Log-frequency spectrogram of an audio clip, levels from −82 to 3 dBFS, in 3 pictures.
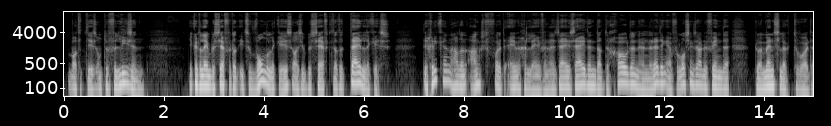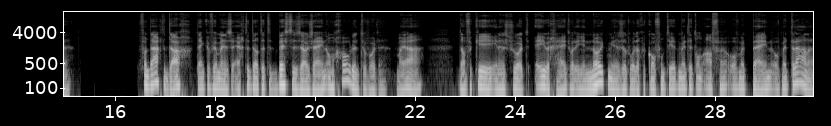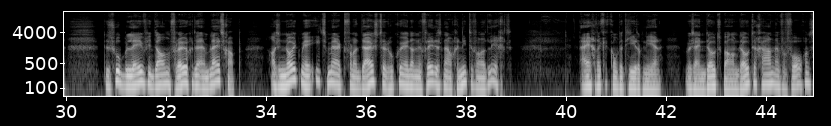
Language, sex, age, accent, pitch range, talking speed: Dutch, male, 50-69, Dutch, 90-115 Hz, 170 wpm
